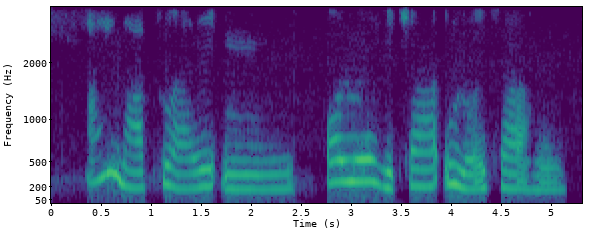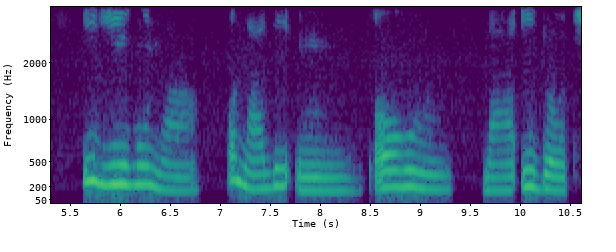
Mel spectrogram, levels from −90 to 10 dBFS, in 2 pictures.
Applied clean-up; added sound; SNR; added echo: none; none; none; none.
